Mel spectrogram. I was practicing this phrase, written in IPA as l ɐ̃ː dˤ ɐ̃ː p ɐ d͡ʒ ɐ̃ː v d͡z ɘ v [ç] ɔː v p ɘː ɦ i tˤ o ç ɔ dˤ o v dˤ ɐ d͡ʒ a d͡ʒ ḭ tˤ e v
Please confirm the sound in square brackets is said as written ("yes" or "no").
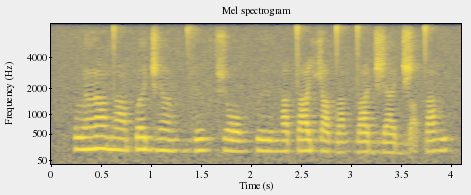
no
